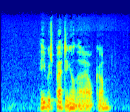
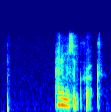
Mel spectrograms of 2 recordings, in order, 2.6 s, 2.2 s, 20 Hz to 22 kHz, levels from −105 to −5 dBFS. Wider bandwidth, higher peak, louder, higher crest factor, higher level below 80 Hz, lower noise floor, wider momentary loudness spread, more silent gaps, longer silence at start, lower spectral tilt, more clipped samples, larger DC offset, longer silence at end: first, 13 kHz vs 7.6 kHz; first, -14 dBFS vs -20 dBFS; first, -33 LUFS vs -38 LUFS; about the same, 20 dB vs 20 dB; first, -58 dBFS vs -72 dBFS; second, -65 dBFS vs -86 dBFS; second, 8 LU vs 21 LU; neither; first, 0.8 s vs 0.15 s; about the same, -5.5 dB/octave vs -6 dB/octave; neither; neither; first, 0.4 s vs 0.25 s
